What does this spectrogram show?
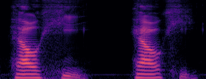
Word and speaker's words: healthy: to pronounce it as hell he hel he with the consonant of h he and my american friends pronounce it as healthy healthy with the consonant of th th next is e-x-p-i-r-a-t-i-o-n my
